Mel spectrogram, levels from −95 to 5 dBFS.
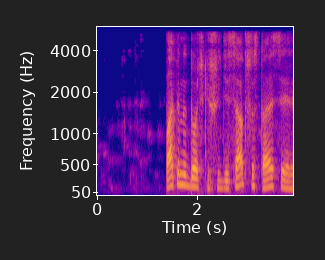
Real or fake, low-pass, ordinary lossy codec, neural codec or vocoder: fake; 5.4 kHz; AAC, 32 kbps; codec, 16 kHz, 4 kbps, FunCodec, trained on LibriTTS, 50 frames a second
